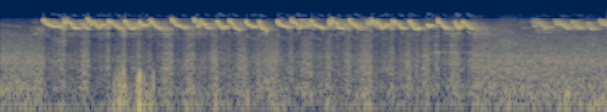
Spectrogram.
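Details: Japanese white-eye (mejiro) singing: a long rapid jumble of high, thin twittering notes, closely spaced and slurred, running for about five seconds before a short pause and a brief resumption.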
